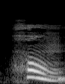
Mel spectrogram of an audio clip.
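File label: "hong" fourth tone, pinyin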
